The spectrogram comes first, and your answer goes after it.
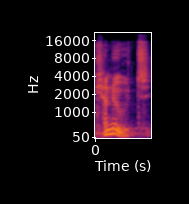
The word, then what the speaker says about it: Canute: It's pronounced Canute in English, but in Swedish it's called Knut. And in Danish, it's called Knud.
